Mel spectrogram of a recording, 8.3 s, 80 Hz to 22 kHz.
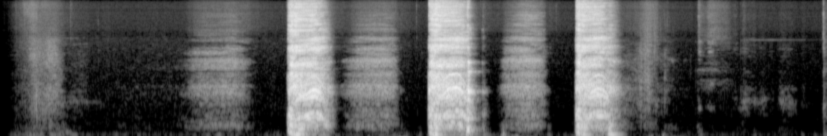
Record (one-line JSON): {"three_cough_length": "8.3 s", "three_cough_amplitude": 32766, "three_cough_signal_mean_std_ratio": 0.32, "survey_phase": "beta (2021-08-13 to 2022-03-07)", "age": "45-64", "gender": "Male", "wearing_mask": "No", "symptom_none": true, "smoker_status": "Never smoked", "respiratory_condition_asthma": false, "respiratory_condition_other": false, "recruitment_source": "REACT", "submission_delay": "3 days", "covid_test_result": "Negative", "covid_test_method": "RT-qPCR", "influenza_a_test_result": "Negative", "influenza_b_test_result": "Negative"}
